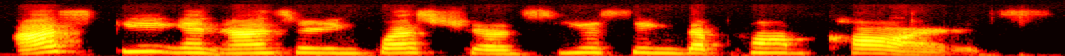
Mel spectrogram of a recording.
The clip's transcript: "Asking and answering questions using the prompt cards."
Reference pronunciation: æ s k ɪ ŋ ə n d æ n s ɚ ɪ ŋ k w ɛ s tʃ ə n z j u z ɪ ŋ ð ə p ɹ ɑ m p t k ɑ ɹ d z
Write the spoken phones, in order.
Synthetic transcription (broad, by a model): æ s k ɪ ŋ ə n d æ n s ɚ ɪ ŋ k w ɛ s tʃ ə n s j u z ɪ ŋ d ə p ɹ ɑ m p k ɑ ɹ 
